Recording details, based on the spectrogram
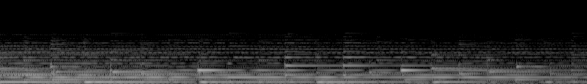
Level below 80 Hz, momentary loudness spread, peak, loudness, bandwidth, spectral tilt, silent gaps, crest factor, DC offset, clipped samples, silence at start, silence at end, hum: -56 dBFS; 6 LU; -18 dBFS; -33 LUFS; 6 kHz; -10 dB/octave; none; 14 dB; under 0.1%; under 0.1%; 0 s; 0 s; none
